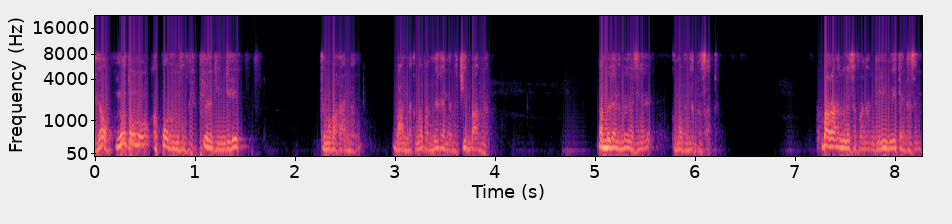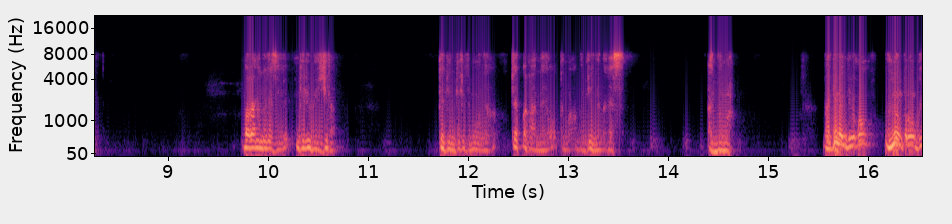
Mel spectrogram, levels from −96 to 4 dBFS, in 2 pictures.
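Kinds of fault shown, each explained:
Opus voice compression: Present throughout, this is speech squeezed through Opus at about 10 kbps using its SILK linear-prediction coder in wideband mode. At that rate the coder keeps only a rough model of the vocal tract and a coarse excitation signal in 20 ms frames, so nothing survives above about 8 kHz. The damage is heavy: the voice sounds muffled, hoarse and somewhat robotic, with the crispness of consonants smeared away.
Block size mismatch (truncated): Throughout the clip, one stage hands over blocks longer than the next stage reads, and the tail of every block is discarded. Each cut leaves a seam, and these seams repeat fast enough to form a steady buzz at 172 Hz, which fits a 256-sample read. Because part of every block is lost, the speech runs about 1.88 times too fast while keeping its timbre, sounding hurried.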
